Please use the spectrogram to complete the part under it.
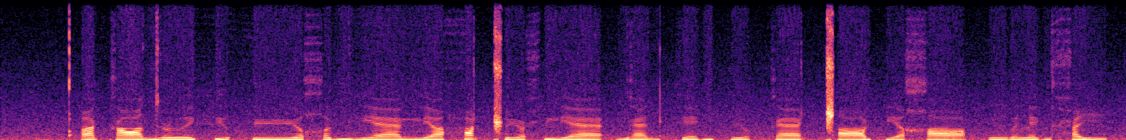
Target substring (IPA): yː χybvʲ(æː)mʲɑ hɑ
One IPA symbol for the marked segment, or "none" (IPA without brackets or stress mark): æː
